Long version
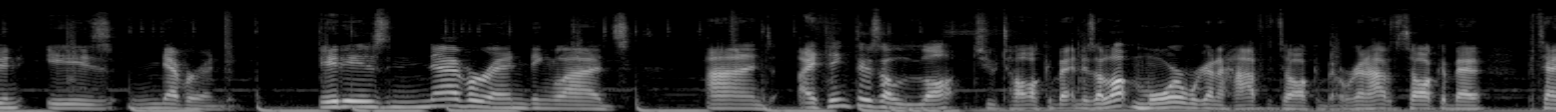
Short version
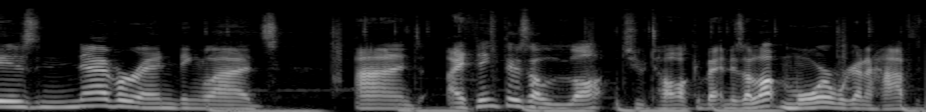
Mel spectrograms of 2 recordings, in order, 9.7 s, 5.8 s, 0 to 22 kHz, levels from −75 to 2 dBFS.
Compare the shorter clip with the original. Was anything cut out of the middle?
no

